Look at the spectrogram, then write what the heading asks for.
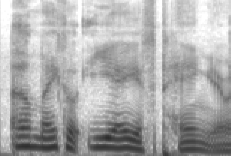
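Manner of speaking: sing-song mock of a nagging fan; mocking accuser. Streamer imitating viewers claiming EA pays him, mocking. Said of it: "they keep saying".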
